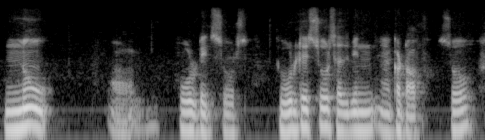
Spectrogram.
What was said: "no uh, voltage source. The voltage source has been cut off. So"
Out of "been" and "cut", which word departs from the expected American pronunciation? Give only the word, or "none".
none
